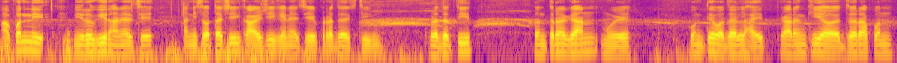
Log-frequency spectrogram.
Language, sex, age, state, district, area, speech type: Marathi, male, 18-30, Maharashtra, Mumbai City, urban, spontaneous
